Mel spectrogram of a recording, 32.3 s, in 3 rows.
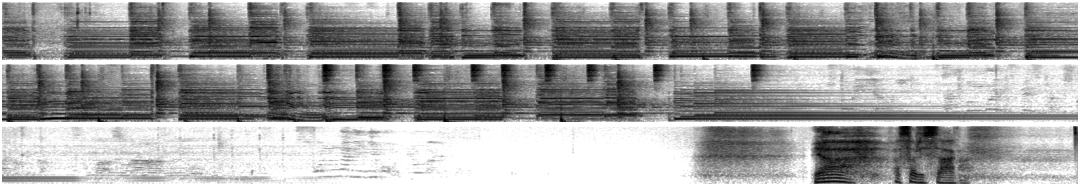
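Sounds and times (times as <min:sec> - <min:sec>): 
music: 0:00.0 - 0:24.7
speech: 0:30.6 - 0:31.4.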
